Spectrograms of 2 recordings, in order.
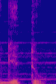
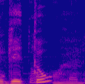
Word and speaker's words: ghetto: depuis le Moyen-ge et qui en vétien se prononçaitetto car on y jetait lescorie de cuivre la prononciation ghetto date de l'arrivée des Juifs d'Allemagne c'està-dire qu'elle est postérieure à la création du gethetto ce sont les Allemands qui ont transformer le j en gu aujourd'hui la notion de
